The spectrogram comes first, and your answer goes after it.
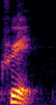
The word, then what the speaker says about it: creek: Now, my family has always said crick. Some places do pronounce it crick.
